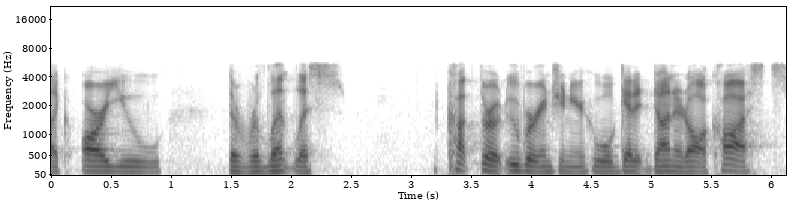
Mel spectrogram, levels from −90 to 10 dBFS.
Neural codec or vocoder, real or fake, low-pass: none; real; 5.4 kHz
